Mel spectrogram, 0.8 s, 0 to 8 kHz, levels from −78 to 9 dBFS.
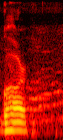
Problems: constant background noise, background conversations at intervals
